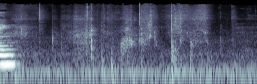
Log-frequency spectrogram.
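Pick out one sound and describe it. A page of a book turns with a papery rustle.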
